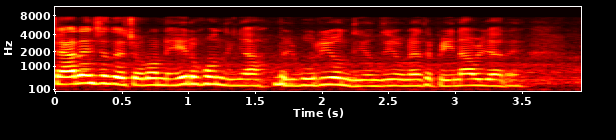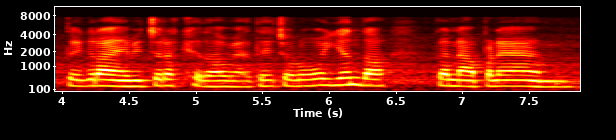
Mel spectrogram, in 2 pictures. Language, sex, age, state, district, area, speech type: Dogri, female, 30-45, Jammu and Kashmir, Samba, rural, spontaneous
